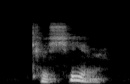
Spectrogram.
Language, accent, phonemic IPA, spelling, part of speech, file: English, Southern England, /kəˈʃɪə/, cashier, verb, LL-Q1860 (eng)-cashier.wav
- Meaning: 1. To dismiss (someone, especially military personnel) from service 2. To discard, put away 3. To annul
